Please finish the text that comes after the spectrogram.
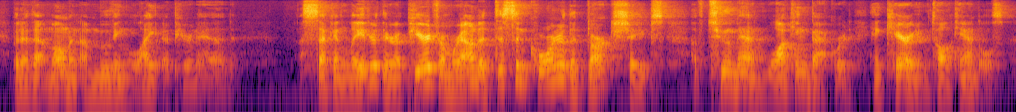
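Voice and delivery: ordinary delivery, nothing marked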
